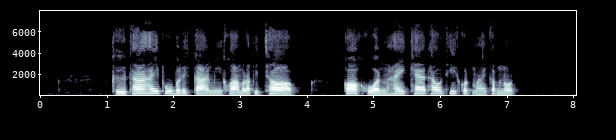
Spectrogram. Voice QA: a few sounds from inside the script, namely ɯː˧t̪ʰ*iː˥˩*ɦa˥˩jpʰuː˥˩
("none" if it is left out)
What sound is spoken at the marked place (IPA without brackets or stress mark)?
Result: aː˥˩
